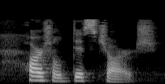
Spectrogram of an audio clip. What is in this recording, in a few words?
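"partial-discharge", English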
